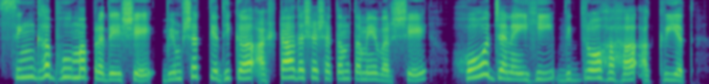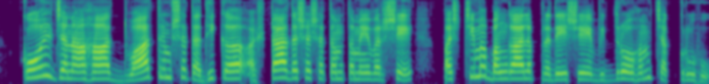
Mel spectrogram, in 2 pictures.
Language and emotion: Sanskrit, neutral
